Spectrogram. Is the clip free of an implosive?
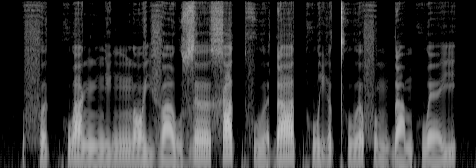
no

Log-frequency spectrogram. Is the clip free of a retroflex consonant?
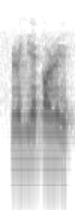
no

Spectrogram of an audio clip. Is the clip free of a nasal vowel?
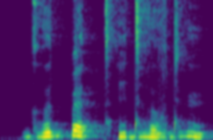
yes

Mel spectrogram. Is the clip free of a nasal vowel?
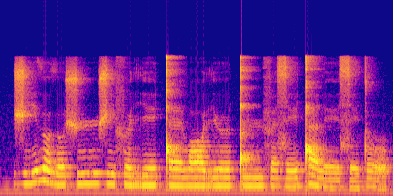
yes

